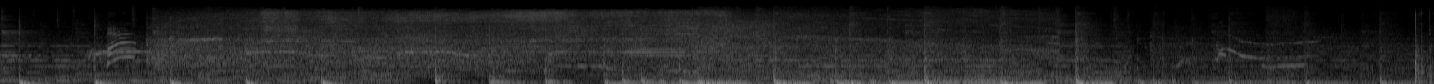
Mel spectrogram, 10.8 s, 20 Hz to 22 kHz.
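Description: Background music with a steady beat, over a circular saw cutting through a pressure-treated 2x2 board. The cut starts about a second in and lasts about four seconds.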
